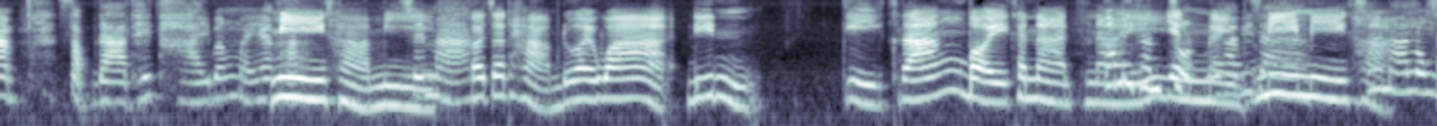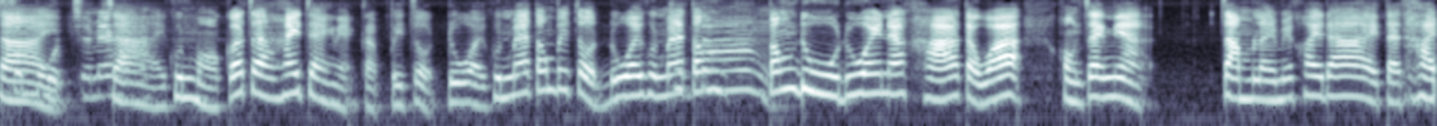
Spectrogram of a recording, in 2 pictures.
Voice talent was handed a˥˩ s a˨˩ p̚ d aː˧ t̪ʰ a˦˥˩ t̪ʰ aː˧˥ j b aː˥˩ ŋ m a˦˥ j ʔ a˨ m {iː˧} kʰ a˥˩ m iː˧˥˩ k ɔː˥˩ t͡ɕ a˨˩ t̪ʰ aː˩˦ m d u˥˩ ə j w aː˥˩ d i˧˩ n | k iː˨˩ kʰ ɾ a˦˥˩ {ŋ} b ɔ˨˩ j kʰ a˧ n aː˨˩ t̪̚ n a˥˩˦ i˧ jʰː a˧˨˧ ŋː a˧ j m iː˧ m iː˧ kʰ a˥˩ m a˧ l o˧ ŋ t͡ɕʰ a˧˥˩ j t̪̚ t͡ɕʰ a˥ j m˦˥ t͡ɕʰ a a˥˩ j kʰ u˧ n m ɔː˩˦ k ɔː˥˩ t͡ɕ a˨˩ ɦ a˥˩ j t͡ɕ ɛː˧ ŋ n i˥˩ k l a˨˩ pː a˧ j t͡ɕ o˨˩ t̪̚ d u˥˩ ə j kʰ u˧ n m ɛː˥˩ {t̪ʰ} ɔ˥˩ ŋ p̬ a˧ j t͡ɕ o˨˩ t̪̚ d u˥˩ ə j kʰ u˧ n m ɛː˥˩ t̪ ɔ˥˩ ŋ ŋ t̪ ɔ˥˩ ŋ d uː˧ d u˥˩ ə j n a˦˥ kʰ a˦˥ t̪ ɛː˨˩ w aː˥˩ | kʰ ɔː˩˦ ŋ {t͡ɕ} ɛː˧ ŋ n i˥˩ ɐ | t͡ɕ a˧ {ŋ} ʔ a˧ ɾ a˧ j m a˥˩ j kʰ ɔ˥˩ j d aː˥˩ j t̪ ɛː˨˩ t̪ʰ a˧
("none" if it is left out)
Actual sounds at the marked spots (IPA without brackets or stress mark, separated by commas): iː˧, ŋ, t̪, t͡ɕ, m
